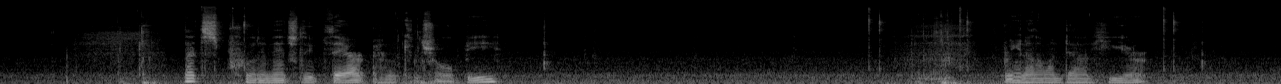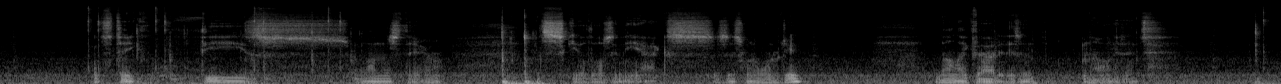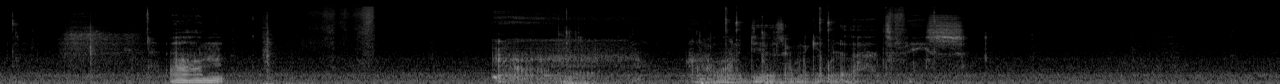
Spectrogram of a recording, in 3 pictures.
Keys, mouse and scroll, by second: 1.4 ctrl+r, 4.2 ctrl+b, 9.4 ctrl+r, 12.1-12.4 scroll up 2, 12.9-13.7 scroll down 2, 13.7 click, 14.4 shift+click, 15.3 click, 17.8 s, 24.8-25.4 scroll up 1, 25.4 shift+middle click, 28.1-28.4 scroll up 2, 31.3 alt+a, 31.6-32.6 scroll down 1, 32.6 3, 32.9 click, 33.3 x, 34.5-35.0 scroll down 2, 35.0 middle click.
